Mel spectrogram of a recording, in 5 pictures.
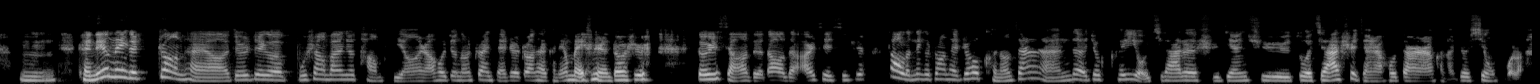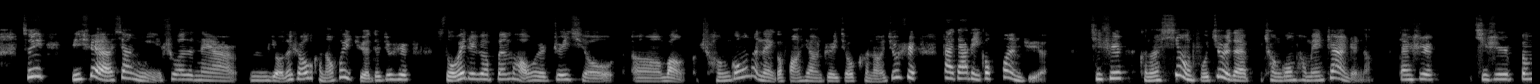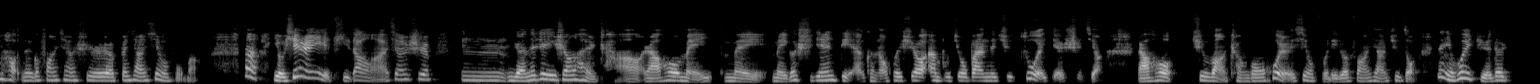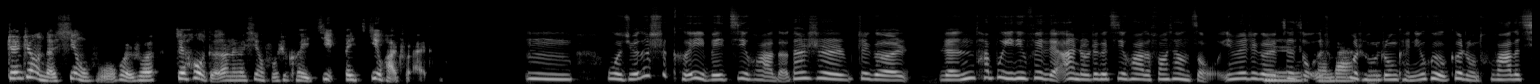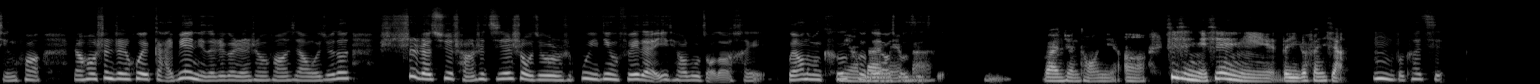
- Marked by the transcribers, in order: laughing while speaking: "每个人都是 都是想要得到的"; other background noise
- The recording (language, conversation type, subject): Chinese, podcast, 你会如何在成功与幸福之间做取舍？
